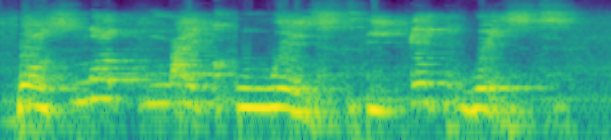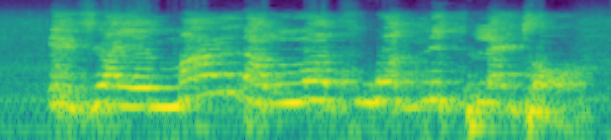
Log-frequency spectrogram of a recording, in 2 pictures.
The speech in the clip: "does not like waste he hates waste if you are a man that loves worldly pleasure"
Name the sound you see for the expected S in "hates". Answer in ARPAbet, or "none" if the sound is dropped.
none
